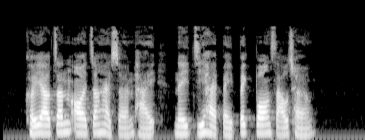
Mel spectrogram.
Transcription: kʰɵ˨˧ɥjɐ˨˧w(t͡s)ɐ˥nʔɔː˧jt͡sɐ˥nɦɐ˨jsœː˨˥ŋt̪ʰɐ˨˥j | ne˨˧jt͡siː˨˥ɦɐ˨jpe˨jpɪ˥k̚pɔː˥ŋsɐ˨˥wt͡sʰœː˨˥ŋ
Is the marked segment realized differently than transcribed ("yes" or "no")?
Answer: no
